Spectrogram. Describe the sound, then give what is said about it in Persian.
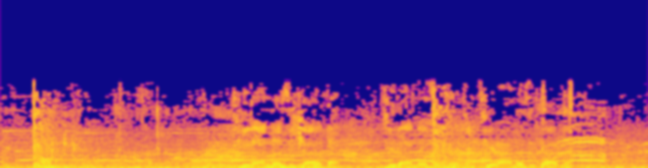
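Several sharp gunshot-like bangs crack out at irregular intervals as riot forces fire on protesters, over a crowd shouting and screaming, the reports loud amid the chaotic commotion of people running. “تیراندازی کردن”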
